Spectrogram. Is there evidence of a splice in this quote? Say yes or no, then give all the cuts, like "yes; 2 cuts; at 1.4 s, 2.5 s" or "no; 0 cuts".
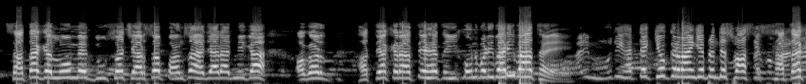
no; 0 cuts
